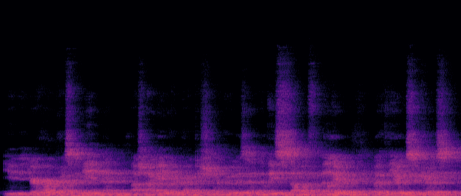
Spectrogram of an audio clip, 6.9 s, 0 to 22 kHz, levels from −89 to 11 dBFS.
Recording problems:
room echo; strong; dies away in 3 s
off-mic speech; far
voice in the background; faint; throughout; 30 dB below the speech

